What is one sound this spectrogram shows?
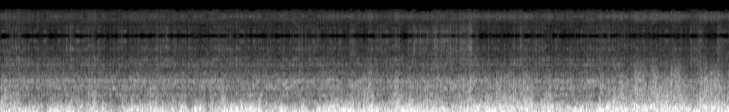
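A bicycle rolls over pavement with a steady whir.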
